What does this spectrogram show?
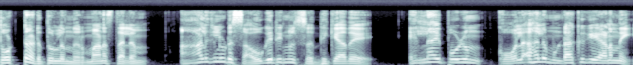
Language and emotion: Malayalam, disgusted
